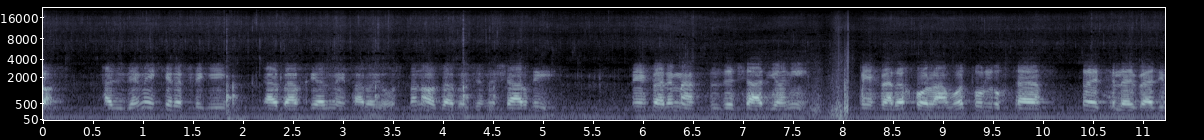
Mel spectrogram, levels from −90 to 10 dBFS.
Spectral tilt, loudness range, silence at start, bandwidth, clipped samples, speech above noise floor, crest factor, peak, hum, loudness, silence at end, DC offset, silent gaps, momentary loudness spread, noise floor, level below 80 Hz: -4.5 dB/octave; 4 LU; 0 s; 20 kHz; under 0.1%; 23 dB; 18 dB; -10 dBFS; none; -27 LUFS; 0 s; under 0.1%; none; 11 LU; -49 dBFS; -54 dBFS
